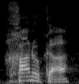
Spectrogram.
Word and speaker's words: Hanukkah: with a ch well in hebrew the word is pronounced chanukah so that's why it gets a ch in a lot of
